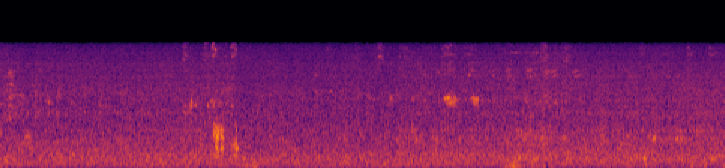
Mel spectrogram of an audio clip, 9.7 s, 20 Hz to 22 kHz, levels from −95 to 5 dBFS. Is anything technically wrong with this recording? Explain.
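Yes, there are two faults. The first is an echo leak running through the whole clip. A loudspeaker on the far end was likely not fully cancelled, so its microphone sent the voice back. A copy trails the speech by about 258 ms, only a few decibels below it, giving a doubled sound.

The second is speech suppressed in double talk, from 0.31 to 0.44 s. The echo canceller apparently could not separate the near talker from the returning echo, so it turned both down. The voice briefly dips by around 10 dB.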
